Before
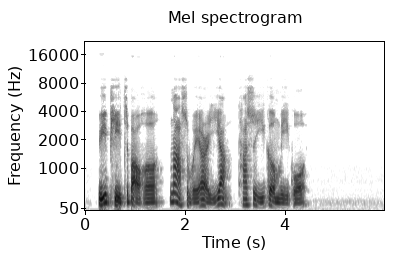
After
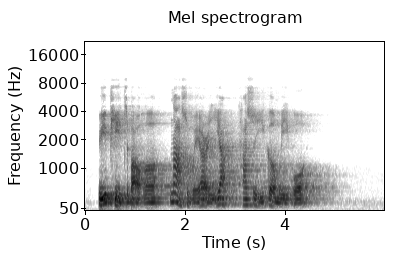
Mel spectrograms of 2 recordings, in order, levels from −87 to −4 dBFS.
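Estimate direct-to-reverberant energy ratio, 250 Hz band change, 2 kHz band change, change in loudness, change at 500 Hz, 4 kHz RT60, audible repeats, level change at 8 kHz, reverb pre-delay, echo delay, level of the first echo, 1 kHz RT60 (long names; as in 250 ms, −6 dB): 6.5 dB, +2.5 dB, +0.5 dB, +1.5 dB, +1.0 dB, 1.3 s, 4, can't be measured, 6 ms, 132 ms, −17.0 dB, 1.3 s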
